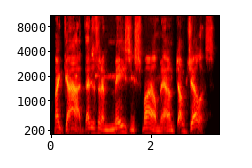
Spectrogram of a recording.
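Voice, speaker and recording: A man's voice: medium pitch, animated, moderate pace, pushed and bright, breathy edge. A man co-hosting a casual comedy chat, self-deprecating and stammering through restarts. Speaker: co-host.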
